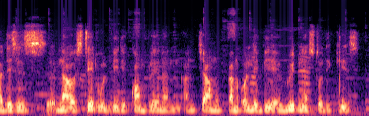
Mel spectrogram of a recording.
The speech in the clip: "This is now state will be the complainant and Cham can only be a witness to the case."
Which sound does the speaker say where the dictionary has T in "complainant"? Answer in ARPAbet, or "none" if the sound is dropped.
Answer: none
